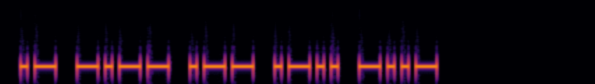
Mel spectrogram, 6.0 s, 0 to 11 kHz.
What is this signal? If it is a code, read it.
Morse code, heard as a keyed tone, about 17 wpm, 700 Hz. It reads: AYWLX
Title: Code Groups - 5 Letters - 17wpm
